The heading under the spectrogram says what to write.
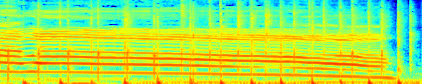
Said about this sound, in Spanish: Eh, tristón el aplauso igual, ¿eh?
